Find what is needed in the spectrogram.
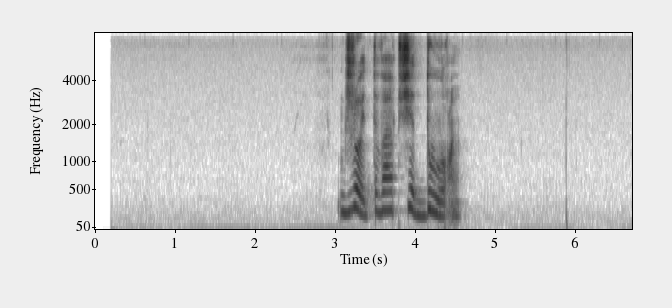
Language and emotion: Russian, angry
